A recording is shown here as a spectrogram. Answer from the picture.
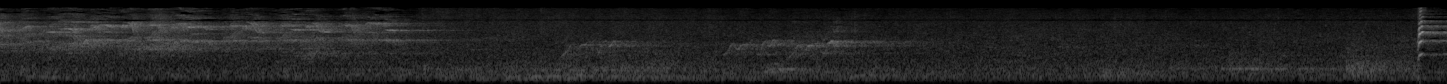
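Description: Birds chirping: a quick run of short, high twittering notes in the first two seconds, then a few fainter, lower calls about three to four seconds in. A single sharp click comes just before the end.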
